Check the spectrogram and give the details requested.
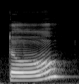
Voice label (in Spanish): suegra (de hombre), Otomí, mujer; Parentesco; INALI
